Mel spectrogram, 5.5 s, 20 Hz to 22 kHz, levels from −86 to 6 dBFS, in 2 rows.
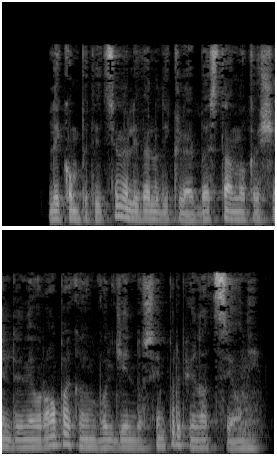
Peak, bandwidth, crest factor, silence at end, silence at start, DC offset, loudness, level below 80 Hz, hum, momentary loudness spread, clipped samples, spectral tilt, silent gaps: -6 dBFS; 12 kHz; 24 dB; 0.15 s; 0.45 s; under 0.1%; -29 LUFS; -56 dBFS; none; 15 LU; under 0.1%; -3 dB/octave; none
